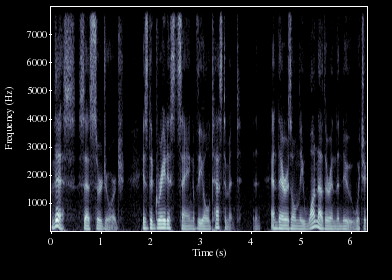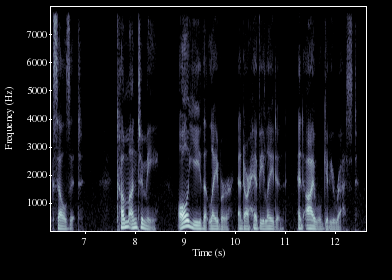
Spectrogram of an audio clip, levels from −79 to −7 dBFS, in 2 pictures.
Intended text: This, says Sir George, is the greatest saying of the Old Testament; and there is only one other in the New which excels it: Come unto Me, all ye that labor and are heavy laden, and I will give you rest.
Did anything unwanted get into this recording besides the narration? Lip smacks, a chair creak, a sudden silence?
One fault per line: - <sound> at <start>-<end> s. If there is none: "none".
- laugh at 4.0-4.2 s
